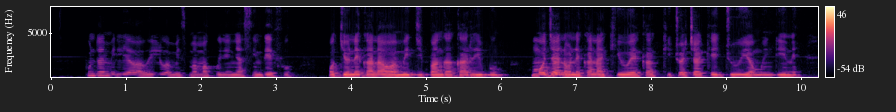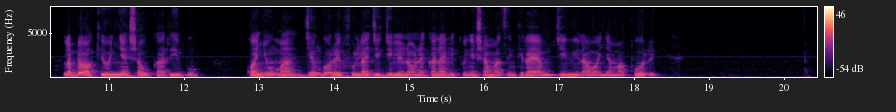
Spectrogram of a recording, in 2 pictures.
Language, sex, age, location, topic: Swahili, female, 36-49, Nairobi, government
